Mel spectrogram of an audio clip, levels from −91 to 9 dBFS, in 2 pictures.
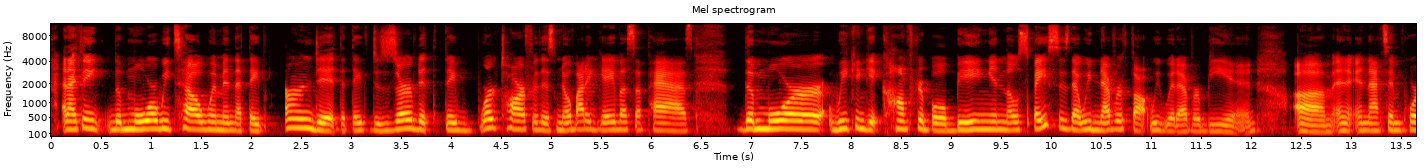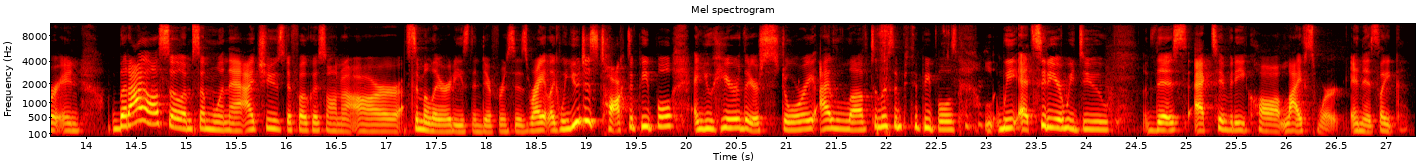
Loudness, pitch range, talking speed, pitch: -26 LUFS, 165-205 Hz, 215 wpm, 185 Hz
